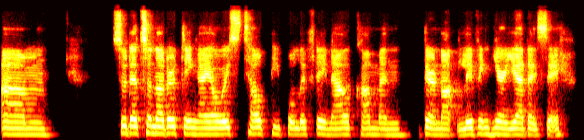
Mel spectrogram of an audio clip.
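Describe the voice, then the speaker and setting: In a very clean recording with a silent background, a woman with a fairly low pitch speaks at a moderate pace in a monotone, flat intonation. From Netherlands. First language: Dutch. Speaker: architect. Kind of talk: panel talk.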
